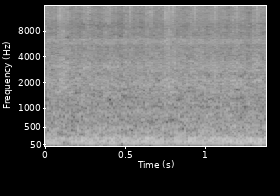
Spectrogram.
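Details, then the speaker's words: 1967 Mustang 200 cubic inch inline six, sat about 22 years, after electronic ignition, new coil, plug wires and fuel filter: smooth, even low idle, no knocks or rod noise, oil pressure good; normal idle. "So there she is after over 18 years. I think it's closer to 20. she's just running. You just can't kill these old inline 60s."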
